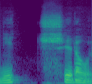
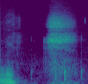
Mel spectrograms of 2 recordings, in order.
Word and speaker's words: niche: 해서 읽을 때 어떻게 하냐면 niche라고 읽어요. niche 또는 niche라고도 읽습니다.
